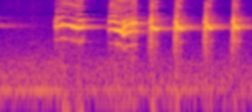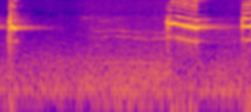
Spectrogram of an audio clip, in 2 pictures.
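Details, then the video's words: Grey-cheeked bulbul in gacor singing, played to spur reluctant or stressed birds and young birds into joining in: harsh, buzzy descending squawks, then a fast string of six short clipped notes on one pitch, more squawks after a pause. "Cucak jenggot gacor bikin jenggot susah bunyi stres maupun bahan terpukao ikutan bunyi"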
